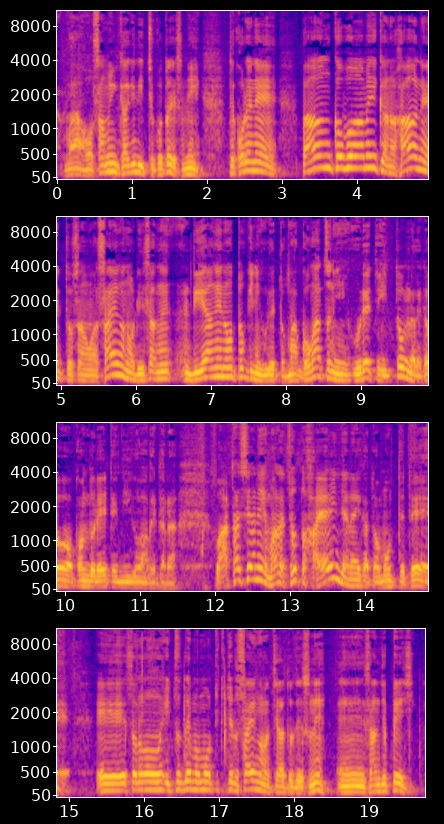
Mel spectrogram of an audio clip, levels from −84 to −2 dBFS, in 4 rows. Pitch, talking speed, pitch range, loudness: 135 Hz, 380 characters per minute, 110-160 Hz, -14 LUFS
